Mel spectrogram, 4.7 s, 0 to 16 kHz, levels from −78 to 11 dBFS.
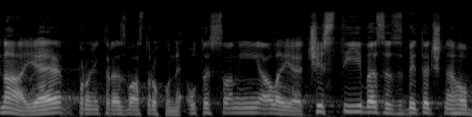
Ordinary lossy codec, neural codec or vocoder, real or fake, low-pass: MP3, 96 kbps; none; real; 10.8 kHz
